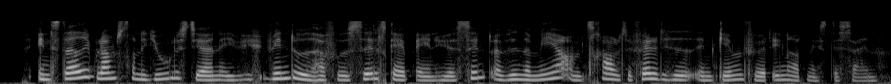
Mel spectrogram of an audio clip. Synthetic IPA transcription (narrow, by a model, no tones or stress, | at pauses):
ʔe̝nsd̥ɛːð̞ˠib̥lɒ̽msd̥ʁɐnəjuːləsd̥jæɐnəiʋe̝nd̥uð̞̩ˠɦɑ̈fɔ̽ːð̞̩ˠselsɡ̥ɛ̰ːb̥æe̝nɦyʁasen̰d̥ɒ̽ʋið̞ˠnɐme̝ːɐʔɒ̽mt͡sʰʁɑ̈ʊlt͡sʰe̝lfel̰d̥iɦe̝ð̞̰ˠenɡ̥emm̩fø̰ɐ̰d̥e̝nʁɑ̈d̥ne̝ŋsd̥isɑ̈ɪn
